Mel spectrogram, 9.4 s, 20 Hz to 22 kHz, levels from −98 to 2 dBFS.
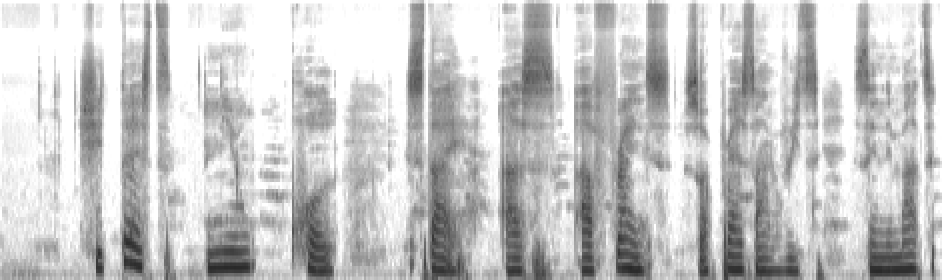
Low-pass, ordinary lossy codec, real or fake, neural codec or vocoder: none; none; fake; vocoder, 48 kHz, 128 mel bands, Vocos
